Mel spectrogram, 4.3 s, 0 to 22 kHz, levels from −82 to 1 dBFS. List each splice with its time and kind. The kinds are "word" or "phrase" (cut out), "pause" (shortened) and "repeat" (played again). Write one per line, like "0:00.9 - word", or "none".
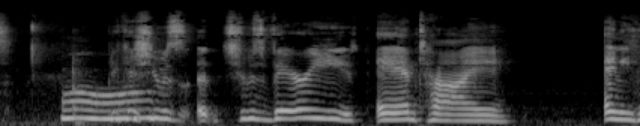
0:02.5 - pause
